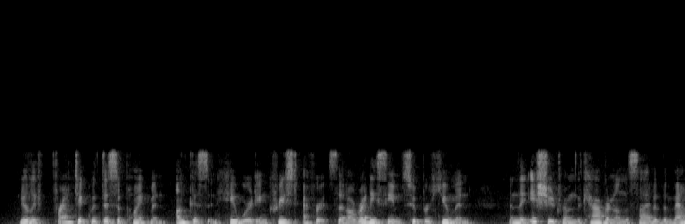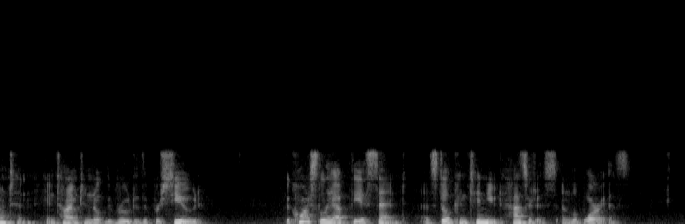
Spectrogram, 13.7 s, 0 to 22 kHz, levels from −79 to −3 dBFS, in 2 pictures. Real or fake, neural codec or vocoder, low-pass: real; none; 7.2 kHz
